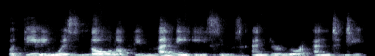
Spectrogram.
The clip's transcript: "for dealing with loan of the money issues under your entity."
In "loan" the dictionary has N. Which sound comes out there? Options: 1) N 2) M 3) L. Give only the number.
3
